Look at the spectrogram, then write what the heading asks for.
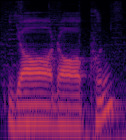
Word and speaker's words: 여러분: We pronounce it as yeoreobun.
